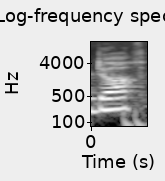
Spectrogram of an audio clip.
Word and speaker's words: daith: what you're talking about if you say either pronunciation for the remainder of this video because this video is entirely about this person i am gonna go with the most common pronunciation because i'm already tired of saying davedoff so i'm just gonna go with dave anyone who is like oh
